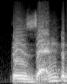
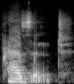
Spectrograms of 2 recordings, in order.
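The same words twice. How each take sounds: First: "present" as pre-ZENT with a full second syllable; wrong stress. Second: "present" as PREZ-unt with light ending; first-syllable stress. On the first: Retold or imitated. Teacher rejecting the wrong form, "present" as pre-ZENT. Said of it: "present नहीं". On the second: Shown as a demonstration. Teacher giving the correct form, "present" as PREZ-unt. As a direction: punch PREZ in "present", relax the rest. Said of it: "पहले वाले part पे हमें stress डालना".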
